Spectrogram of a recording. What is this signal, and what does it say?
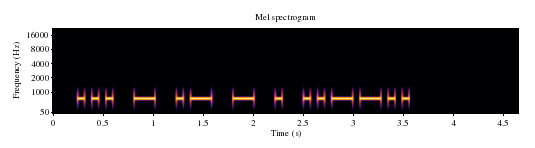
Morse code, heard as a keyed tone, about 17 wpm, 700 Hz. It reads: STATE?
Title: Sentences from Top 1000 Words - Review Part 5 - 17wpm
